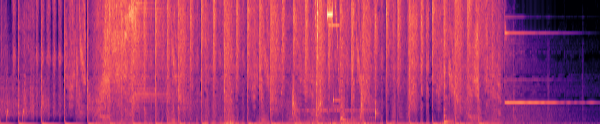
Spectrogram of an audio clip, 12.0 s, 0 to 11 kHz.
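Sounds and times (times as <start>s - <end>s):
electronic music: 5.8s - 7.9s, 8.8s - 9.6s
high electronic chime tone: 6.3s - 7.7s.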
